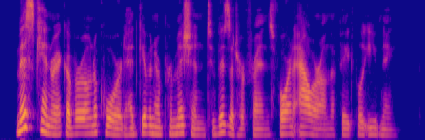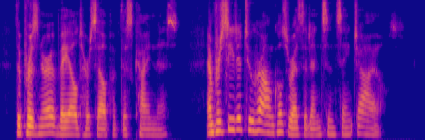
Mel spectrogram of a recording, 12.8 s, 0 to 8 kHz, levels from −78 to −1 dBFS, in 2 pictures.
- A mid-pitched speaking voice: Yes, medium, 145 Hz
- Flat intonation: No, average, 4.2 semitones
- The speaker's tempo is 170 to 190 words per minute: Yes, average, 175 wpm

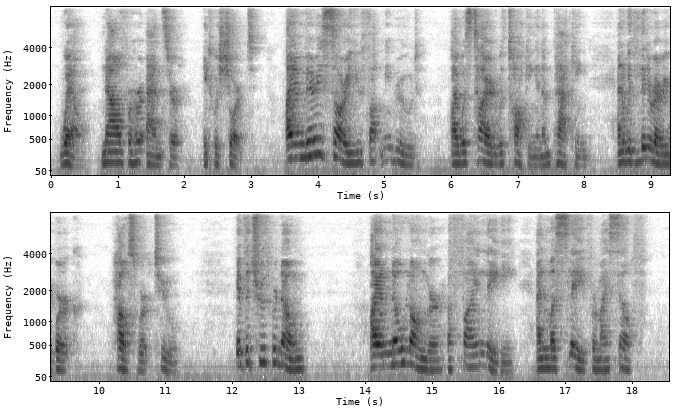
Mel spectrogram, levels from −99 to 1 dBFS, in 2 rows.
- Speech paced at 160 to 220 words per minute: No, average, 150 wpm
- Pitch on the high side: No, medium, 140 Hz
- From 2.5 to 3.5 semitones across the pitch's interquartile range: No, average, 4.7 semitones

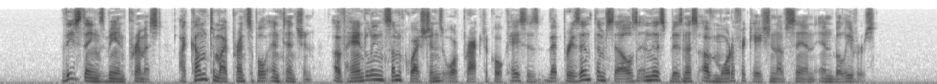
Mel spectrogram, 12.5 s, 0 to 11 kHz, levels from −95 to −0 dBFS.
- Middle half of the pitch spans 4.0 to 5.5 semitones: Yes, average, 4.5 semitones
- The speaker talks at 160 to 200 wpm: No, average, 140 wpm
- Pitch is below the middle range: Yes, low, 120 Hz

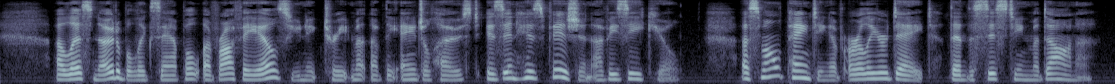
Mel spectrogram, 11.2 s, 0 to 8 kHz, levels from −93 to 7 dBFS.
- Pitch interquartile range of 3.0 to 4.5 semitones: Yes, average, 3.7 semitones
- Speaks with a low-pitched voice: No, medium, 180 Hz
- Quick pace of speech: No, average, 150 wpm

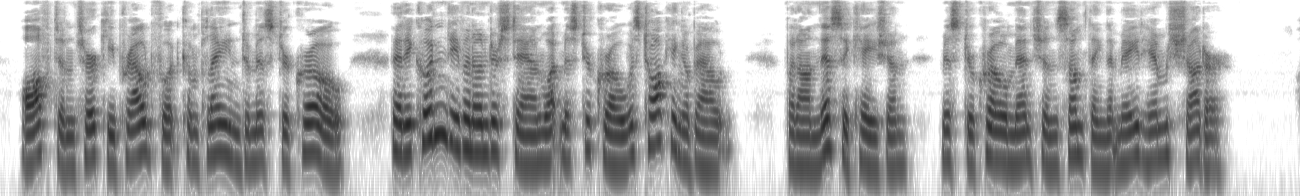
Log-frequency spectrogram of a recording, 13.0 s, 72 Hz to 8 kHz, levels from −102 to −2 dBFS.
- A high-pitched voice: No, medium, 170 Hz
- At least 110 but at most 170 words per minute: Yes, average, 140 wpm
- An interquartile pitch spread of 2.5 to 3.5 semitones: No, average, 4.7 semitones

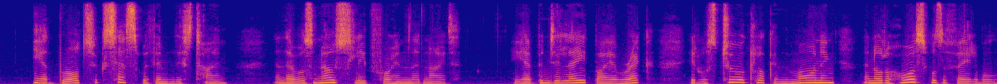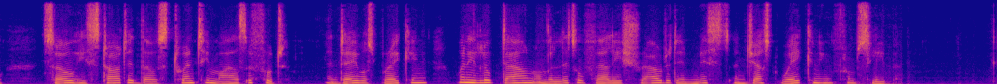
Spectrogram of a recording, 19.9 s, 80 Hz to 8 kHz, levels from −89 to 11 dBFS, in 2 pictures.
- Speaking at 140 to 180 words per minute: No, average, 195 wpm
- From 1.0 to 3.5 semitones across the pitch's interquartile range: Yes, narrow, 2.5 semitones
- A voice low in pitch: No, high, 190 Hz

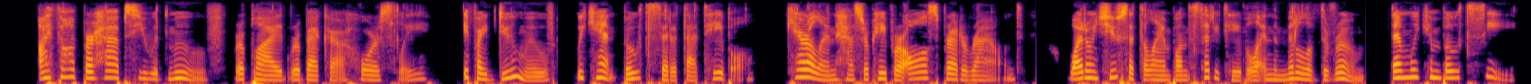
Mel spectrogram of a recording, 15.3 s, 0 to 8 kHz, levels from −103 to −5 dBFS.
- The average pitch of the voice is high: Yes, high, 195 Hz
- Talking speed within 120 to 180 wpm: No, average, 190 wpm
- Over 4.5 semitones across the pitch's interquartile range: Yes, average, 5.3 semitones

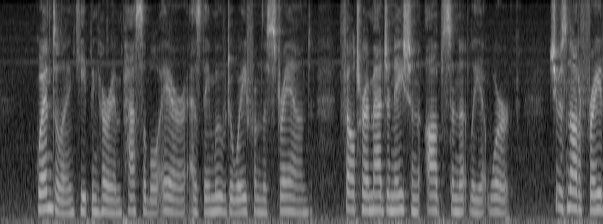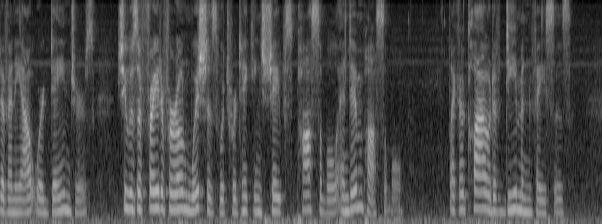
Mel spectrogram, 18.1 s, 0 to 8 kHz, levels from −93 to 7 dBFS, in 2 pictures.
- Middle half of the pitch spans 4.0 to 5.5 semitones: No, average, 2.9 semitones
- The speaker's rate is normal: Yes, average, 150 wpm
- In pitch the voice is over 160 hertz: Yes, high, 190 Hz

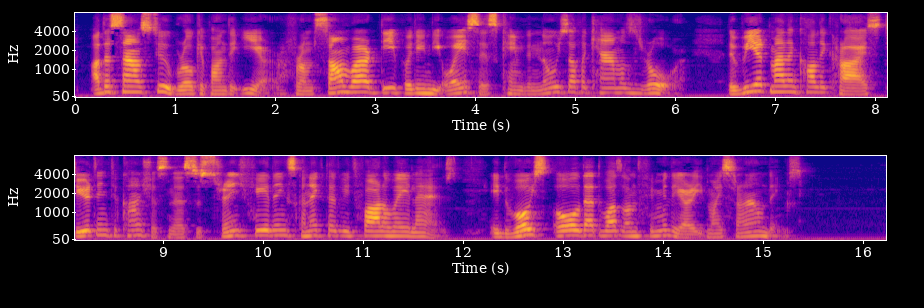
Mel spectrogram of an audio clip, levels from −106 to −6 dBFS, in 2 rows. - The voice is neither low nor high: Yes, medium, 165 Hz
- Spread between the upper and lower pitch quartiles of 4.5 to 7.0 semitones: Yes, average, 4.9 semitones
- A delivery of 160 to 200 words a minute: Yes, average, 165 wpm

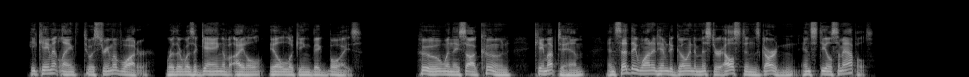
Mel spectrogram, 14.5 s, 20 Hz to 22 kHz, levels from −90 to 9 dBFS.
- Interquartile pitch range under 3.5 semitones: Yes, average, 2.9 semitones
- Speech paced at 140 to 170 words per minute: No, average, 180 wpm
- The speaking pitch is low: Yes, low, 110 Hz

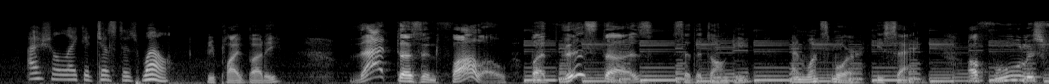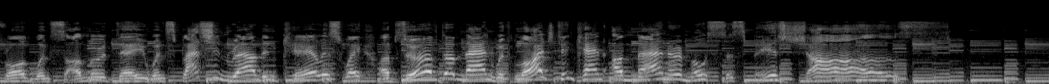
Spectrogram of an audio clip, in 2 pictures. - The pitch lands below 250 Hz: Yes, medium, 185 Hz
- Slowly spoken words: Yes, slow, 130 wpm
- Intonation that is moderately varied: No, wide, 5.8 semitones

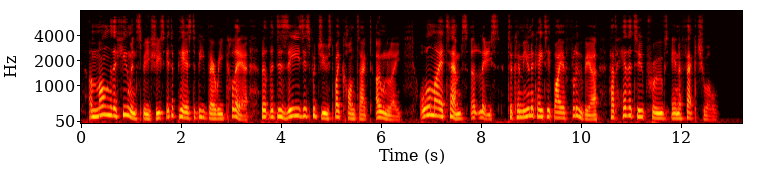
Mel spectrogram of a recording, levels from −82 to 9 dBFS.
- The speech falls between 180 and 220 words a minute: No, average, 150 wpm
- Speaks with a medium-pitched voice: Yes, medium, 150 Hz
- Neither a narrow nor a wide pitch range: No, wide, 6.1 semitones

